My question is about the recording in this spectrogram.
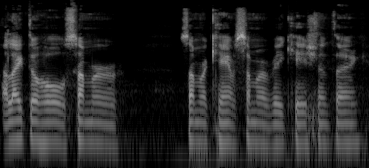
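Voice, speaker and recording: A man's voice: lowish voice, completely flat delivery, moderate pace, smooth. A man co-hosting a casual podcast, rambling with restarts and casual swearing. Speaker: podcast co-host. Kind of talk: casual chat.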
